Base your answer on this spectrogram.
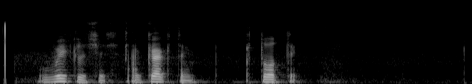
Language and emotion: Russian, neutral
